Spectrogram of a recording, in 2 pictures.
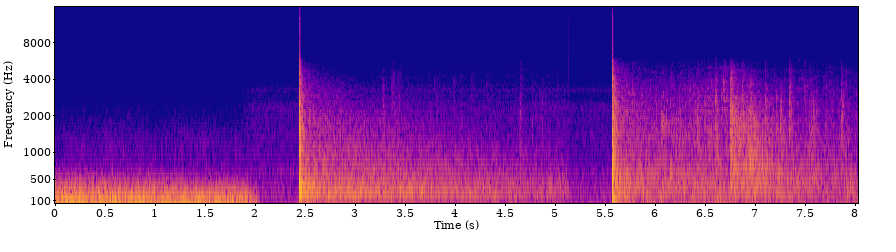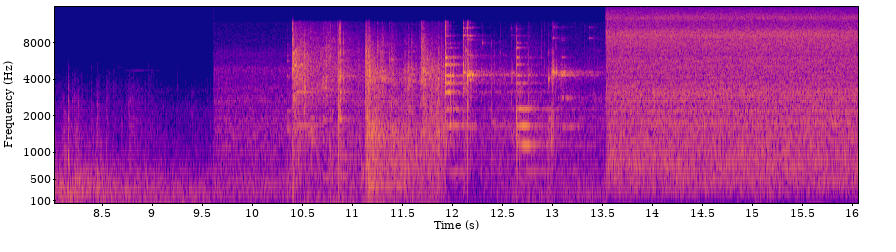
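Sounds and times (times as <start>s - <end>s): sharp bangs with rumble: 0.0s - 9.7s
television screen shattering: 10.4s - 13.5s.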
